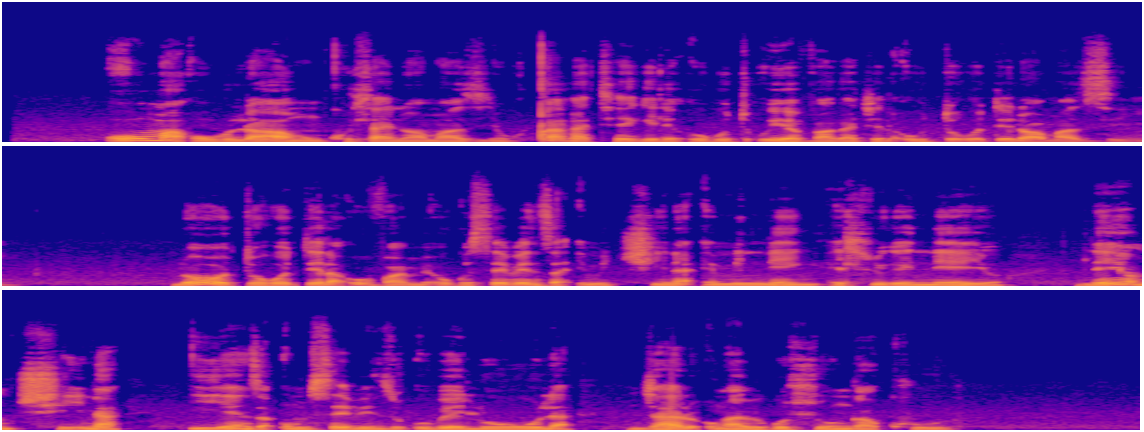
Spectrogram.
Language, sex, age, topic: North Ndebele, male, 36-49, health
